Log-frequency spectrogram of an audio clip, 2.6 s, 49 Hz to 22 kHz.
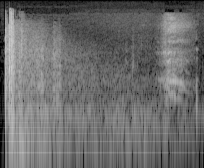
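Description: A cannon at a Battle of Mobile Bay reenactment fires a 1.5-pound blank powder charge, one loud, close boom at the start that rolls away into a fading rumble, followed by a faint sound near the end.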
